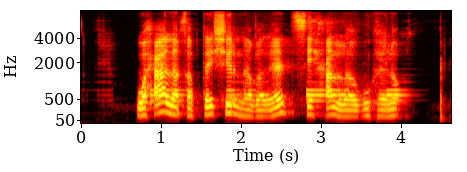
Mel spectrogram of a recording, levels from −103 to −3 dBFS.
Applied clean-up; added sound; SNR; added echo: neural mask model DeepFilterNet 3.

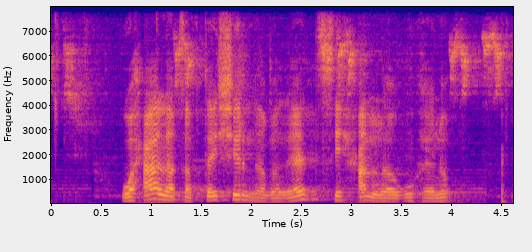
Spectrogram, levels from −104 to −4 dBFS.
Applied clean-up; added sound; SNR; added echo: neural separator model SepFormer DNS4.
